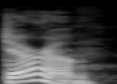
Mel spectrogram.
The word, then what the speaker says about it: Durham: at one urunga Street Durham how do you spell Durham d-u-r-h-a-m of course I should know that but it's just one of those names that sounds quite different from the way you spell it it is confusing I've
